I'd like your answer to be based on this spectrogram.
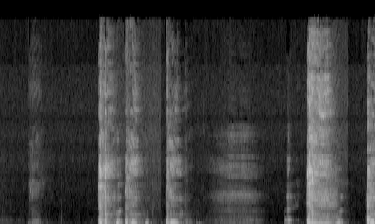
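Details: Slightly chesty cough someone woke up with in the morning.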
